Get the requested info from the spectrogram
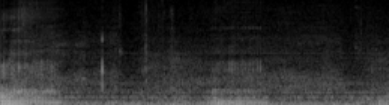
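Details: A cat being brushed purrs with a continuous deep, throbbing rumble, louder at the start, with light scratching and soft clicks from the brush on top.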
